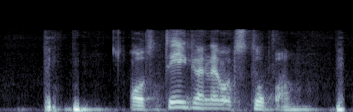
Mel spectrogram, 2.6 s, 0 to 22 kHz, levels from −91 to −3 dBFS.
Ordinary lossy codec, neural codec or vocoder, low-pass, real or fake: none; codec, 24 kHz, 1.5 kbps, HILCodec; 7.2 kHz; fake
